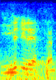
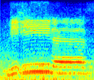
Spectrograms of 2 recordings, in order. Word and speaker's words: إيلاف: لإلاف إيلاف.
